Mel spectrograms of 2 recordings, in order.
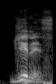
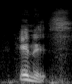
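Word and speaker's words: San Ginés: It's not Guinness. It's Hennis.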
